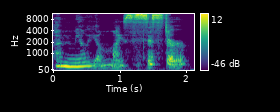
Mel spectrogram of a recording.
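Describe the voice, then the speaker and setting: A woman's voice: sits high, animated, slow pace, creaky, warm tone, far from the mic, slight background noise, voice pushed up, full character voice. A woman voicing an upset young sister in a storybook, sulky and plaintive. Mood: pleading.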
